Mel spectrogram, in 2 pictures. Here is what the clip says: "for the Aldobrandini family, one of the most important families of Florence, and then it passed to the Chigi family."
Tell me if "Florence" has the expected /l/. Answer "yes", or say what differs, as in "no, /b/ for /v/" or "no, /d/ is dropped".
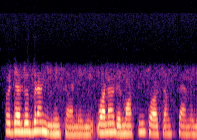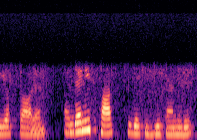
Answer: no, /l/ is dropped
